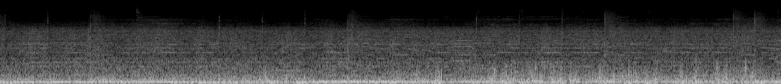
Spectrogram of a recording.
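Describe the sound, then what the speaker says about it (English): Honda Rebel 500 motorcycle with 10-inch ape hangers, its engine revving high in too low a gear while riding, a steady loud drone buried in heavy wind rush with slight shifts in pitch. "I think I'm in too low gear. It sounded like it was revving high."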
